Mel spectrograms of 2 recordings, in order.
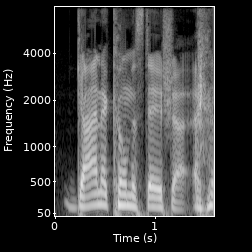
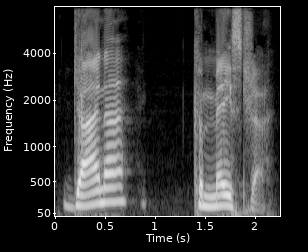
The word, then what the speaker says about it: gynecomastia: to be gyno or gynecomastia. Am I pronouncing that right? Probably not. Let me make sure I have it. Hold on. Gynecomastia. Gynecomastia, I think is the correct pronunciation.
